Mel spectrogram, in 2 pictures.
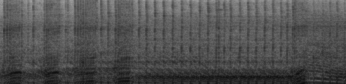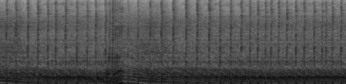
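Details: Poulan chainsaw after a Zama carburetor rebuild kit, new air filter and fuel filter: revs surge up and down and won't settle. Owner suspects the carburetor setting was too low and will recheck the adjustments.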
